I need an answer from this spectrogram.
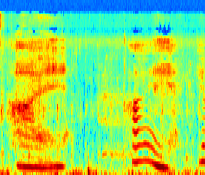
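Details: Sheep at Ewetopia Farms waiting in a morning pile-up to be let out to pasture: two wavering, harmonic bleats, one held for about a second and a shorter one falling in pitch, over low rumbling background noise.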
